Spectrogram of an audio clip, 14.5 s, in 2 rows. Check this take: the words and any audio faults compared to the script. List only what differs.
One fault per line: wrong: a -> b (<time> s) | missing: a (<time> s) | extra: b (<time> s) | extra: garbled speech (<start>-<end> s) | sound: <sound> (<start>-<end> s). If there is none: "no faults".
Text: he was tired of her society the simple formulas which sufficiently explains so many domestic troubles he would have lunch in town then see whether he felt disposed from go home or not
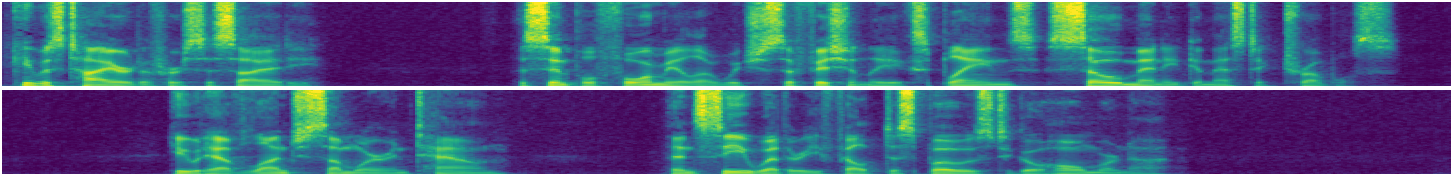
wrong: formulas -> formula (3.0 s)
extra: somewhere (8.8 s)
wrong: from -> to (12.2 s)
